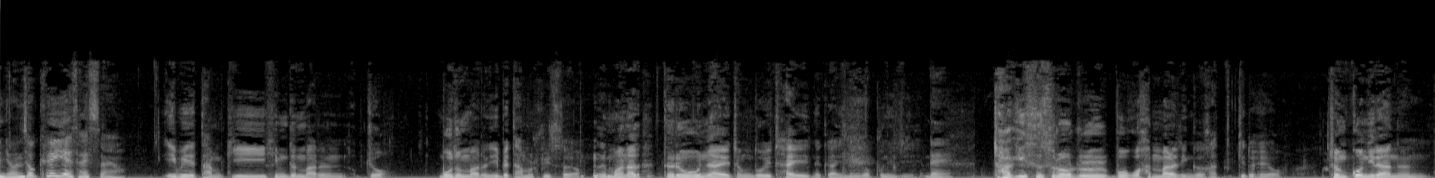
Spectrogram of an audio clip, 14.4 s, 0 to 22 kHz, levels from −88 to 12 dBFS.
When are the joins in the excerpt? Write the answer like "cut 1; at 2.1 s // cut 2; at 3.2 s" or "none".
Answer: cut 1; at 9.3 s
